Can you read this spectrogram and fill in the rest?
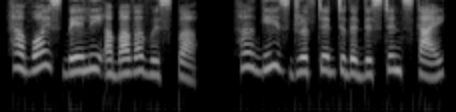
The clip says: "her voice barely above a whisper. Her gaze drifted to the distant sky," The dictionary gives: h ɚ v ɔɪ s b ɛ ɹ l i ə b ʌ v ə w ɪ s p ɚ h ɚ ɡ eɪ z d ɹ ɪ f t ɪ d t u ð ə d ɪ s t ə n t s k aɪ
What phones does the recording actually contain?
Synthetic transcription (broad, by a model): h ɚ v ɔɪ s b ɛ l i ə b ʌ v ə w ɪ s p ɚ h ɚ ɡ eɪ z d ɹ ɪ f t ɪ d t u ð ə d ɪ s t ə n t s k aɪ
